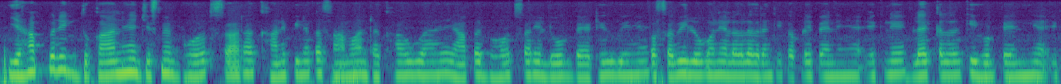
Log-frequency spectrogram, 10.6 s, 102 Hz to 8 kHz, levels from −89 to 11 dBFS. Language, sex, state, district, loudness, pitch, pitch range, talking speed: Hindi, male, Jharkhand, Jamtara, -20 LUFS, 160 Hz, 155-165 Hz, 225 wpm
